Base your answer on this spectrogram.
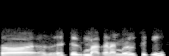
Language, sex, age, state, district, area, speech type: Odia, male, 18-30, Odisha, Kendrapara, urban, conversation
